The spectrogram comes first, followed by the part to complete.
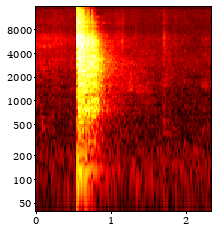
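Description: A sudden loud bang about half a second in, fading away over about half a second.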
